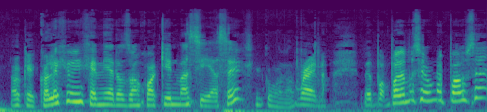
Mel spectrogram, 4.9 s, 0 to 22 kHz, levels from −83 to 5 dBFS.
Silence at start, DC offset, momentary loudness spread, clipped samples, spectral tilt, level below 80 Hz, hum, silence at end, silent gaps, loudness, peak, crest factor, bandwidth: 0 s; under 0.1%; 13 LU; under 0.1%; -4.5 dB/octave; -38 dBFS; none; 0 s; none; -17 LUFS; 0 dBFS; 18 dB; 16.5 kHz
